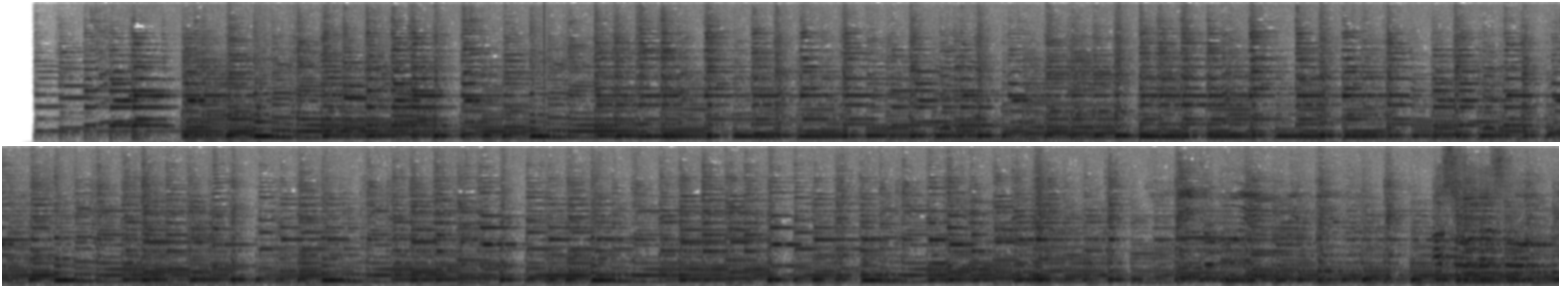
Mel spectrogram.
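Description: Two acoustic guitars playing an instrumental passage of plucked notes, opening with a quick rising run before the full accompaniment comes in about two seconds in.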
